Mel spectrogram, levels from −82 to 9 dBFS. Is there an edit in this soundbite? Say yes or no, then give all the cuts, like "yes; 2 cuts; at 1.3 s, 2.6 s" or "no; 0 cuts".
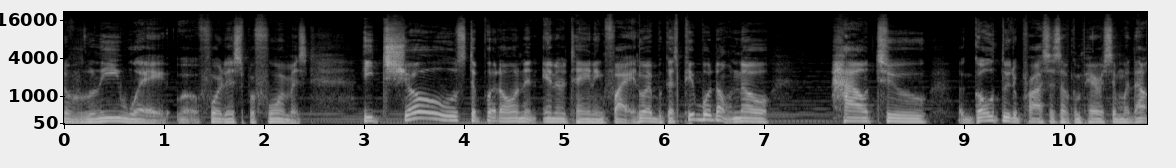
yes; 1 cut; at 5.7 s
